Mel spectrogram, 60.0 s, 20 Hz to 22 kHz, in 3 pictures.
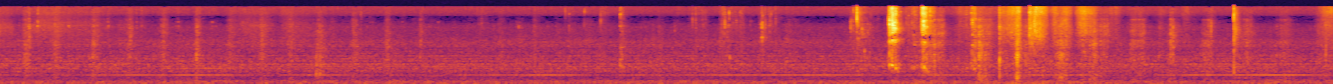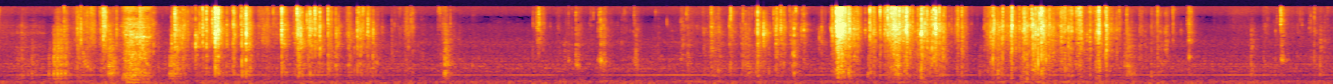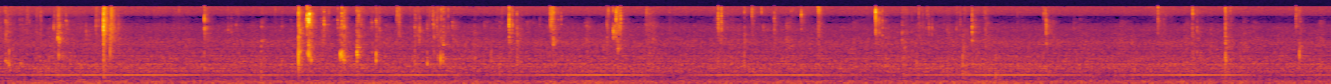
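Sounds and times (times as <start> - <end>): ice cream wrapper crinkling: 20.9 - 26.9, 30.3 - 38.0
small clicks of eating: 43.0 - 50.0, 50.7 - 52.4, 53.0 - 55.0, 55.6 - 56.0, 57.3 - 58.6, 59.4 - 59.9.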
